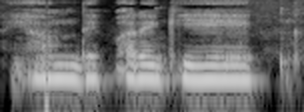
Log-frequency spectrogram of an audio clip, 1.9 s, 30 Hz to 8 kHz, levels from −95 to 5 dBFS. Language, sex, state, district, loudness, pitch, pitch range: Hindi, male, Chhattisgarh, Korba, -22 LUFS, 160 Hz, 155-160 Hz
